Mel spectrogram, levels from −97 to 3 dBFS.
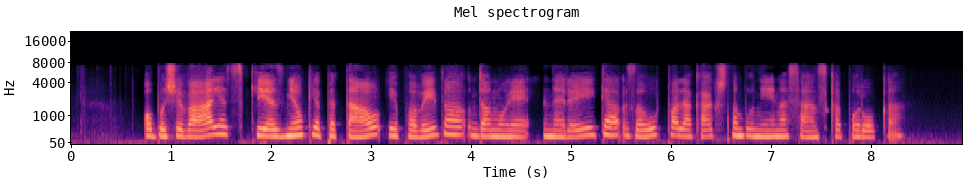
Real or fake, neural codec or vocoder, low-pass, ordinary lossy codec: fake; codec, 16 kHz, 1 kbps, X-Codec, HuBERT features, trained on general audio; 7.2 kHz; MP3, 64 kbps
